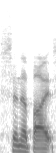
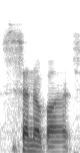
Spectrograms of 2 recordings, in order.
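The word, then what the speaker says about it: Cenobites: made a joke oh sinner bite sounds like a cinnamon base cereal that's sweet it's no it's not pronounced like cinnamon it's pronounced like it's c-e-n not c-i-n Cena bites or whatever then there's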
